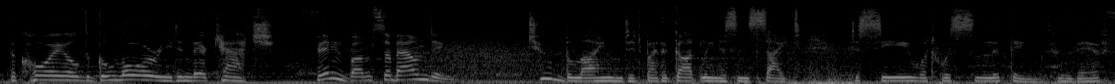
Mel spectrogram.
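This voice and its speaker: Slow, mysterious fable teller. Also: female voice, low-pitched. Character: mysterious, wry storyteller of a fantasy fable. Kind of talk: scripted storybook narration.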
